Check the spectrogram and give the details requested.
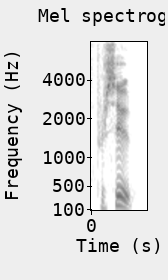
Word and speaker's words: PRST: don't even know that the letters of prst are meant to be pronounced as Pursuit so you see this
